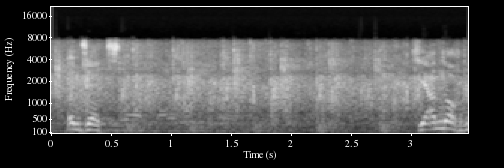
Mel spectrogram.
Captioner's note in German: Beifall bei der SPD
